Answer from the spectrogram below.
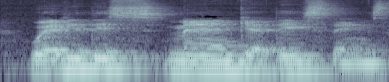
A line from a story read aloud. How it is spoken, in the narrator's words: they asked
